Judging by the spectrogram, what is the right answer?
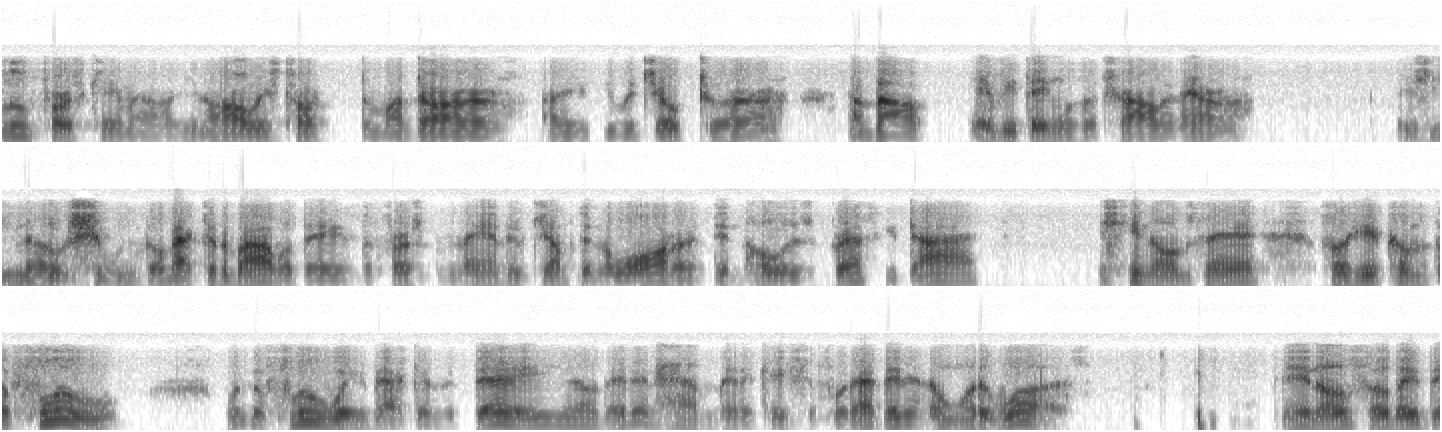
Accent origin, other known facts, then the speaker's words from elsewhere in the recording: Charlotte, North Carolina, United States; also born or lived in Columbus, Ohio / New York; we moved to Charlotte from Columbus, Ohio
